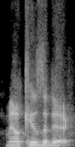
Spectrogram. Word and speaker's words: Melchizedek: the same verb that moses employed above concerning melchizedek yeah okay pronounce that for me again we'll accuse a dick you know melchizedek yeah in the story of abraham namely that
